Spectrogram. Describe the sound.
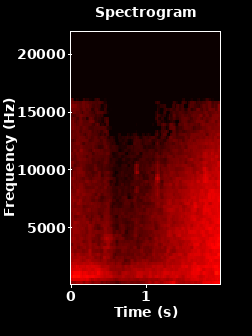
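Ocean surf rolls in a low continuous rush on the South Korean coast, mixed with wind buffeting the microphone, faint overall and swelling slightly toward the end.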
